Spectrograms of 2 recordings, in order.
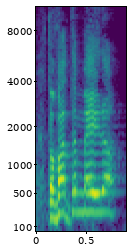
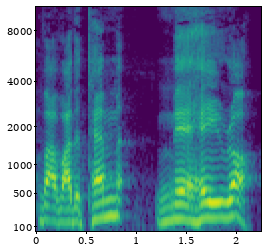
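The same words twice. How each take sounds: First: The two words run together with no break. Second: A small pause separates the two words. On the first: The speaker calls it wrong. "Don't say v'avadetem meheira" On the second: The speaker calls it right. "A little pause"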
